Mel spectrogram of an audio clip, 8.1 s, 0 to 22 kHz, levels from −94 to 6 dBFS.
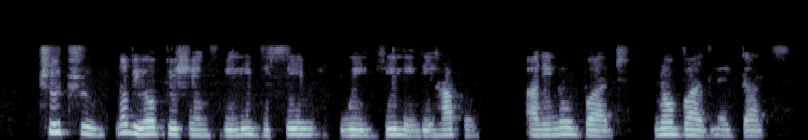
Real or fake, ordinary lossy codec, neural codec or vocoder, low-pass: real; none; none; 5.4 kHz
